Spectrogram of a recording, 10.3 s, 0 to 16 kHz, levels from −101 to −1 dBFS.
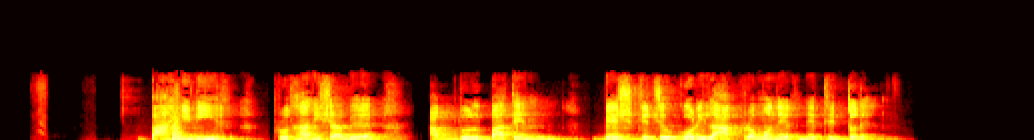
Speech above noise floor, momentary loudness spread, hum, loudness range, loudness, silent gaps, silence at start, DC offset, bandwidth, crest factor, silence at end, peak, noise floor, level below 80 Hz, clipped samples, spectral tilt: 37 dB; 13 LU; none; 2 LU; -15 LUFS; 4.24-4.28 s; 1.35 s; under 0.1%; 7.8 kHz; 16 dB; 1.5 s; 0 dBFS; -52 dBFS; -52 dBFS; under 0.1%; -5 dB/octave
